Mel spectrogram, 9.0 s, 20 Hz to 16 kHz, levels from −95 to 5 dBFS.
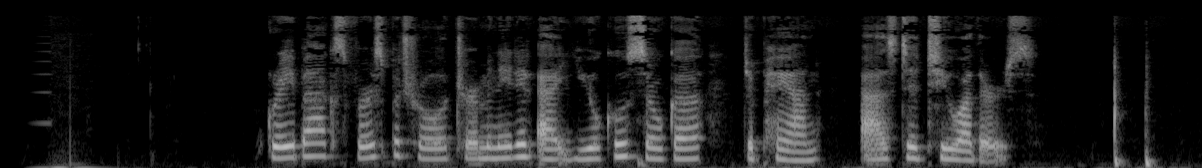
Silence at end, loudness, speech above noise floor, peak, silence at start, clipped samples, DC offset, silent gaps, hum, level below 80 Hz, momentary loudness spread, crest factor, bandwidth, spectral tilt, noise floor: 0.35 s; -34 LUFS; 51 dB; -16 dBFS; 0.3 s; under 0.1%; under 0.1%; none; none; -68 dBFS; 11 LU; 18 dB; 11.5 kHz; -3.5 dB/octave; -84 dBFS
